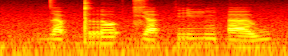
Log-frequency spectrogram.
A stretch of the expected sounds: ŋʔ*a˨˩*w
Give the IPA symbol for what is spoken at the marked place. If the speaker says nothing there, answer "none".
a˩˦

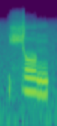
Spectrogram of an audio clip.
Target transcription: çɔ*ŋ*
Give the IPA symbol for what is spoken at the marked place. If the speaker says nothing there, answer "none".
ŋ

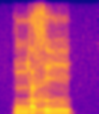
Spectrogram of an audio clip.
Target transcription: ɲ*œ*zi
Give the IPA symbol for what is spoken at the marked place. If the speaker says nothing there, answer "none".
ə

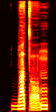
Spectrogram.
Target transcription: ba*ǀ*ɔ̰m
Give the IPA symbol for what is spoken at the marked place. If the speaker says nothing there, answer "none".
t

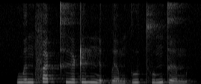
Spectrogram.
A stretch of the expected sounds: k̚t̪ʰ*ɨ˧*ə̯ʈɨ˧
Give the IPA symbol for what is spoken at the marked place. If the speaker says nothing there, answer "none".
ɨ˧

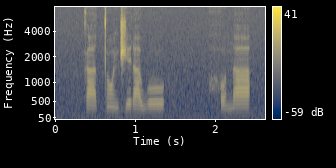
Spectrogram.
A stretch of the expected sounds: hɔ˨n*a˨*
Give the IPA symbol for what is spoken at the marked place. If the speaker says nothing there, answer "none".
a˧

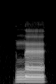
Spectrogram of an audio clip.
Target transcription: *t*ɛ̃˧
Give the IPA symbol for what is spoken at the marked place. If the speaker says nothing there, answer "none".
n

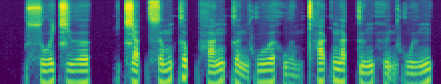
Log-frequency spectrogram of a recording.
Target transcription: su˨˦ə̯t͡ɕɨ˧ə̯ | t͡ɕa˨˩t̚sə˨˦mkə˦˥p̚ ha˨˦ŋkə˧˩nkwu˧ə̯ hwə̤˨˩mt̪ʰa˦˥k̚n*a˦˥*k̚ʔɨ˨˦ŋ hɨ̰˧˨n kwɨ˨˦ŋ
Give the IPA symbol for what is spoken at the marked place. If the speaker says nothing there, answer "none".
a˦˥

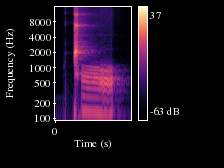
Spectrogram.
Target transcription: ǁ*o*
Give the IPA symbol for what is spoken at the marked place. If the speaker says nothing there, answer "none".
ɔ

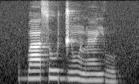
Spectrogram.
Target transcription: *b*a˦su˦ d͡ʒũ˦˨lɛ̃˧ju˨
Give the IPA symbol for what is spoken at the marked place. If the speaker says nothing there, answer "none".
b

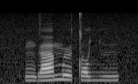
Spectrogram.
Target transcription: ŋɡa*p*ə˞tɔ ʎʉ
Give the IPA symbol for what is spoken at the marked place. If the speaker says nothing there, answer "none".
m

